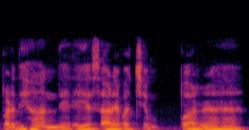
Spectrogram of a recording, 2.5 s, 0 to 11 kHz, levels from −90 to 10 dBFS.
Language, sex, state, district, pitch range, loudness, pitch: Hindi, male, Bihar, Jahanabad, 130-135 Hz, -23 LUFS, 130 Hz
